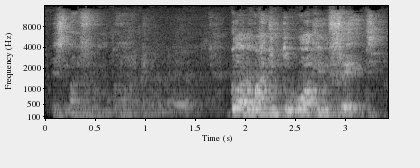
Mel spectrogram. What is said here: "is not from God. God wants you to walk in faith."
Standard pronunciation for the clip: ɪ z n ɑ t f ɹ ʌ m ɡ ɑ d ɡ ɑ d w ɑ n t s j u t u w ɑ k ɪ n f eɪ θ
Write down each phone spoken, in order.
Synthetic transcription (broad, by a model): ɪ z n ɑ t f ɹ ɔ m ɡ ɑ d ɡ ɑ d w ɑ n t j u t u w ɑ k ɪ n f eɪ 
